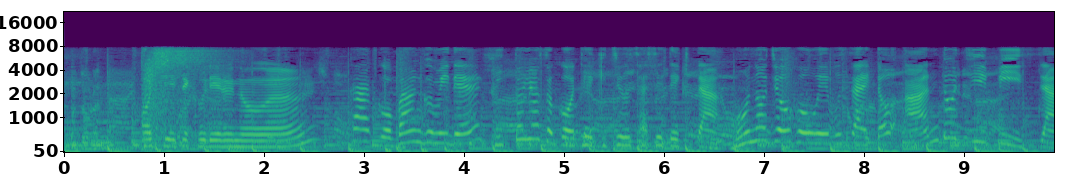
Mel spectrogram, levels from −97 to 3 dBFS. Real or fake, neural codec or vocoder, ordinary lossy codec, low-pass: real; none; none; none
